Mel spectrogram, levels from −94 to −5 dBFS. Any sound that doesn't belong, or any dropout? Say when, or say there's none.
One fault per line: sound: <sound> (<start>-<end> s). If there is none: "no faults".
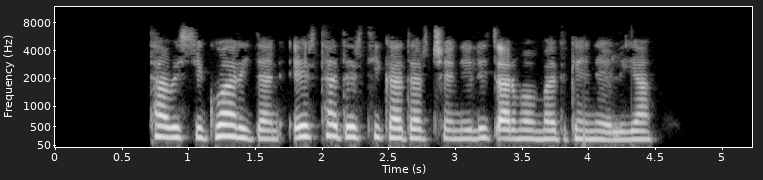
no faults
